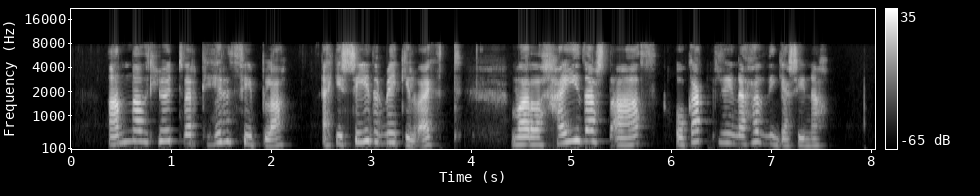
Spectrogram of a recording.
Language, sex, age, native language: Icelandic, female, 40-49, Icelandic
